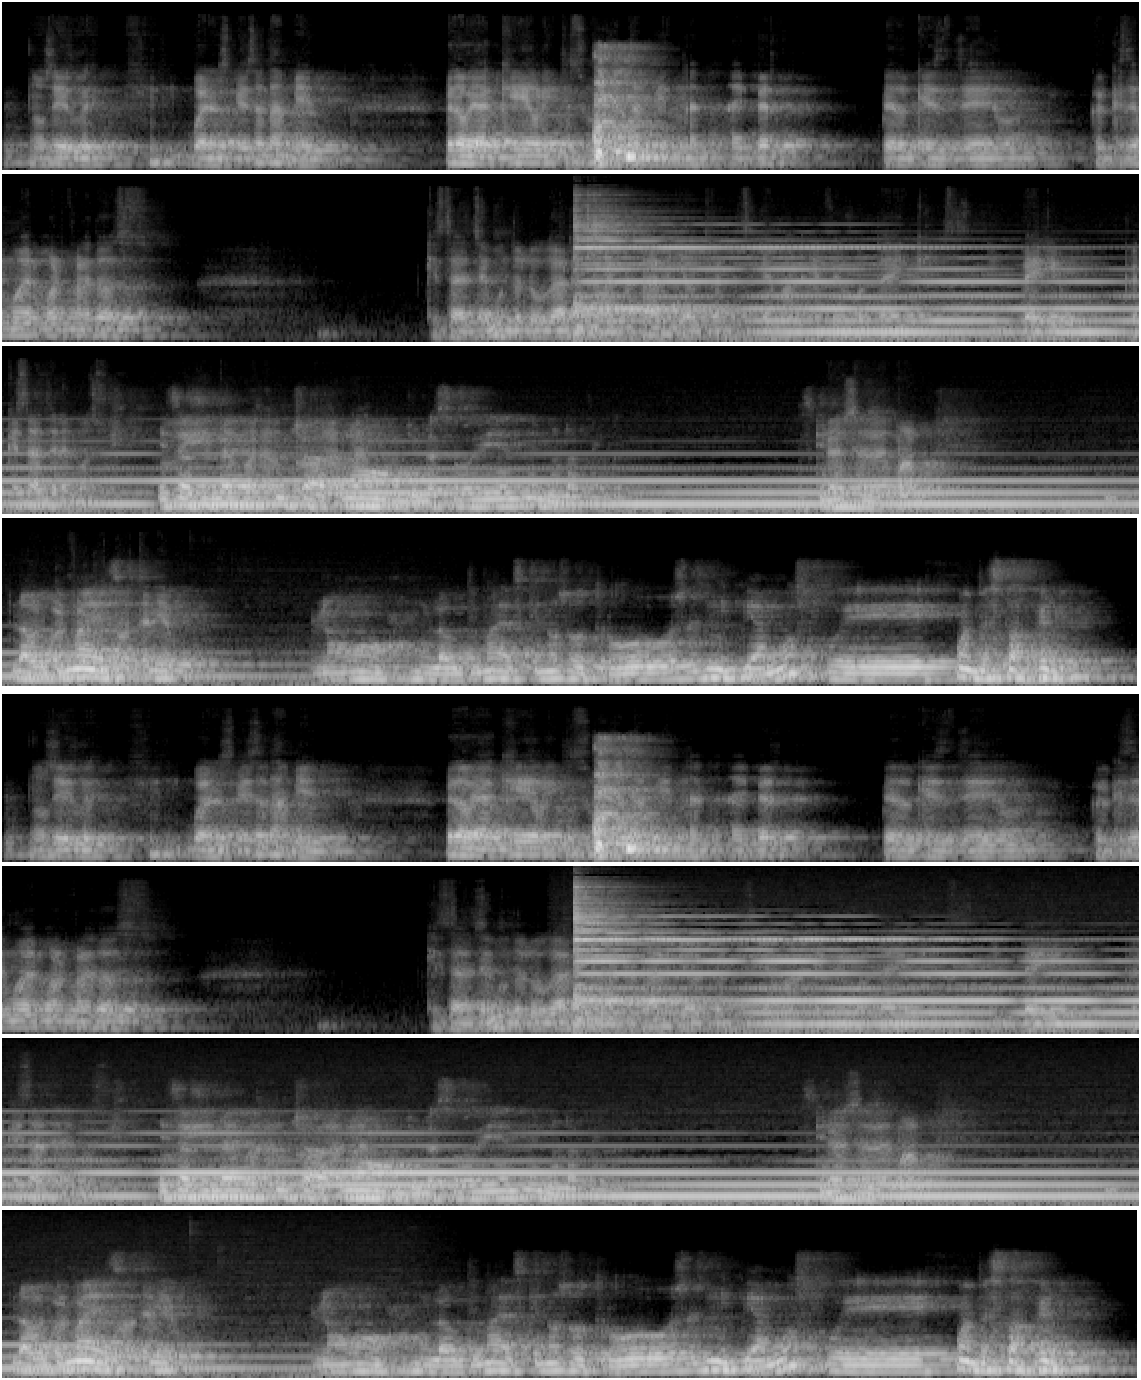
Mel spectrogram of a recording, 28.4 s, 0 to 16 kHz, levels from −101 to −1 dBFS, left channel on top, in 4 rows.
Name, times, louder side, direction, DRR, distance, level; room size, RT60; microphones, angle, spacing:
voice 1, 0.2-2.0 2.8-4.9 5.5-6.4 6.8-7.9 9.8-13.0 13.3-13.8 14.1-14.8 15.2-16.5 19.3-20.0 21.3-22.5, left 1 dB, 35° left, 6 dB, 6.4 m, -36 dB
sound 1, 10.7-24.2, right 3 dB, 40° right, 6.5 m, -30 dB
voice 2, 15.2-18.1 19.2-19.9 21.1-22.4 23.2-27.9, equal, 5° left, 3 dB, 2.6 m, -27 dB
28.5 x 22.0 x 8.4 m, 0.79 s
head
